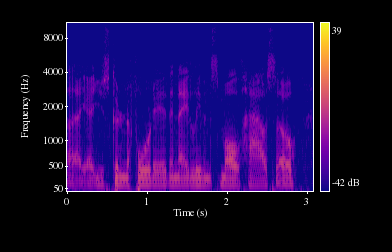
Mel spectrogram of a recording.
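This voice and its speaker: Speaking with a Spanish accent, a man keeps monotone, flat intonation at a moderate pace. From Chile. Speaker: metal drummer. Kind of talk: casual interview.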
